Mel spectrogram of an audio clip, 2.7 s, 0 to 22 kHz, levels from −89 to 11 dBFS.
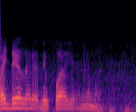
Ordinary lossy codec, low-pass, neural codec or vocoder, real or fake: Opus, 16 kbps; 5.4 kHz; codec, 44.1 kHz, 3.4 kbps, Pupu-Codec; fake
